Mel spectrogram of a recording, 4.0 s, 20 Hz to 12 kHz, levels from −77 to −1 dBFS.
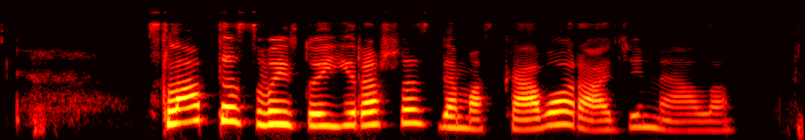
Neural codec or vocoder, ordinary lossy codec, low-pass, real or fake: none; Opus, 24 kbps; 7.2 kHz; real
